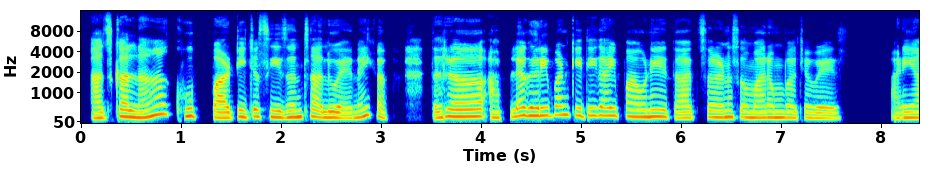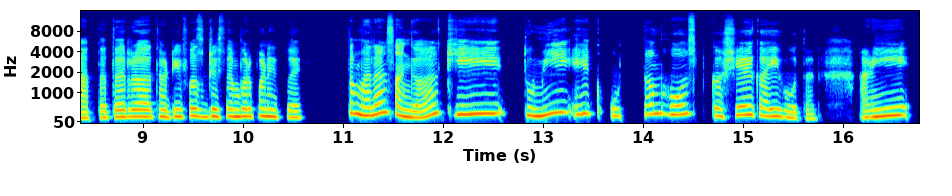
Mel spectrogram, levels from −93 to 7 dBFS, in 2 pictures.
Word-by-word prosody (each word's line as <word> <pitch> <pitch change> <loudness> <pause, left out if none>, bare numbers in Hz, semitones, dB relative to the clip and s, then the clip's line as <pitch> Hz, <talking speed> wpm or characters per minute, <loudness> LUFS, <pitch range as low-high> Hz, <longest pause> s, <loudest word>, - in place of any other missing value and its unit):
आजकाल 195 +5 +3
ना, 190 0 +4 0.3
खूप 240 -1 +1
पार्टीच्या 190 +4 +2
सीझन 205 -2 +2
चालू 190 -4 +2
आहे, 170 -1 -1
नाही 200 +8 +1
का. 215 - -2 0.5
तर 195 +5 +1
अ, 225 +1 +5
आपल्या 215 +7 -1
घरीपण 260 +2 +3
किती 260 0 -1
काही 255 -1 +2
पाहुणे 220 -1 +3
येतात, 185 -3 -2
सण 205 0 +1
समारंभाच्या 190 -1 -1
वेळेस 175 -1 -3 0.5
आणि 185 +2 -1
आता 185 +1 -4
तर 220 +1 0
अ, 220 0 +1
31st 225 +1 -1
डिसेंबर 230 +1 +1
पण 245 -1 +2
येतोय! 205 -3 -2 0.5
तर - - 0
मला 295 +2 +3
सांगा, 220 - 0 0.2
की 320 +3 +1 0.2
तुम्ही 275 +8 +2 0.2
एक 320 0 -6
उत्तम 290 +6 -6
होस्ट 295 +2 -2
कसे 270 +4 -1
काही 240 -2 0
होतात? 180 -8 -7 0.5
आणि 235 +7 +1
225 Hz, 145 wpm, -20 LUFS, 195-255 Hz, 0.5 s, अ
